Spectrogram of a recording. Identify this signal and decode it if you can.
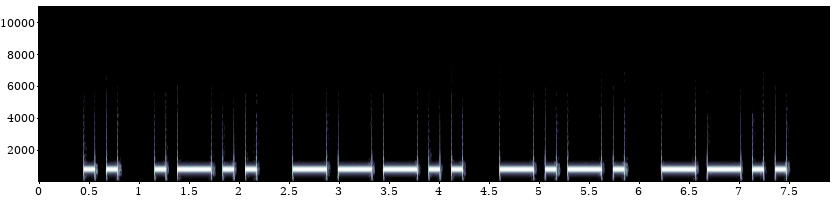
Morse code, heard as a keyed tone, about 10 wpm, 800 Hz. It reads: IL8CZ
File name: LEZIONI / 9 28 10wpm 2842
